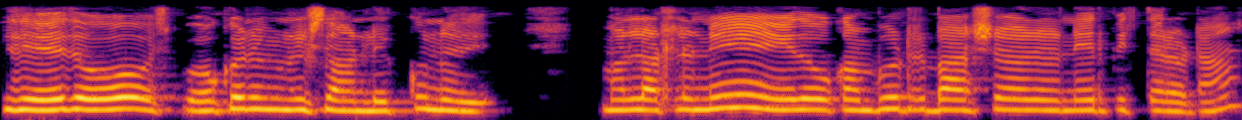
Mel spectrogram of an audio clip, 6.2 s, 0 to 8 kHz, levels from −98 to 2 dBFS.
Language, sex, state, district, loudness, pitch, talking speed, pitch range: Telugu, female, Telangana, Karimnagar, -14 LUFS, 260 Hz, 135 wpm, 250-275 Hz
